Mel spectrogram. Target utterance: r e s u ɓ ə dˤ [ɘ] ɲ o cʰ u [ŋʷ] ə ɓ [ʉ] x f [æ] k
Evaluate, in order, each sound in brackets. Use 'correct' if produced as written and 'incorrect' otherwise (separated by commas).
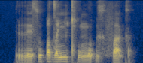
correct, correct, incorrect, incorrect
